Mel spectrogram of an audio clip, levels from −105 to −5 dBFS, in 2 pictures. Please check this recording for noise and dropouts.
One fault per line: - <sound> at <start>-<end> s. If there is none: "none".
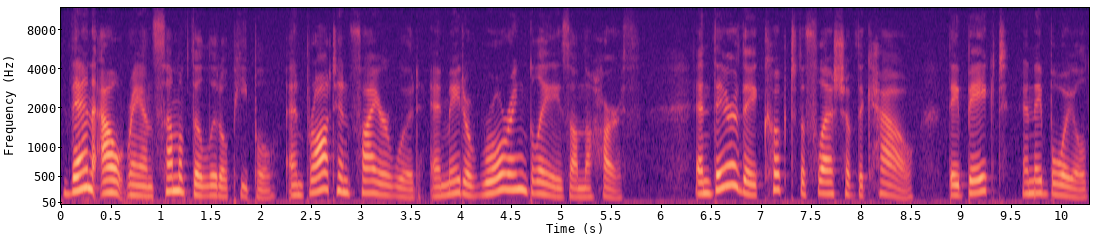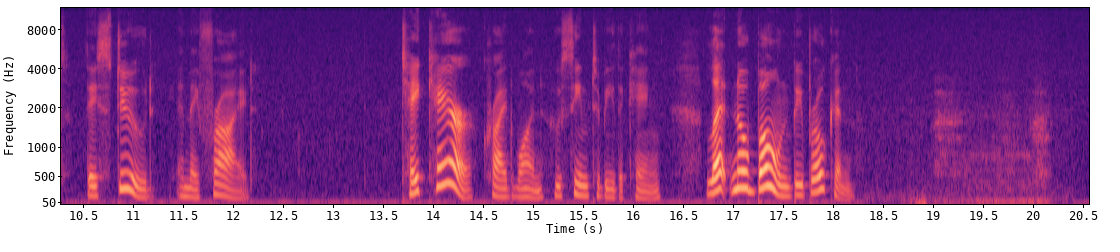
- breath at 18.7-20.2 s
